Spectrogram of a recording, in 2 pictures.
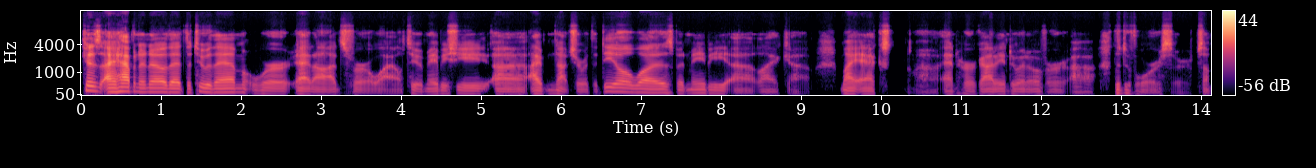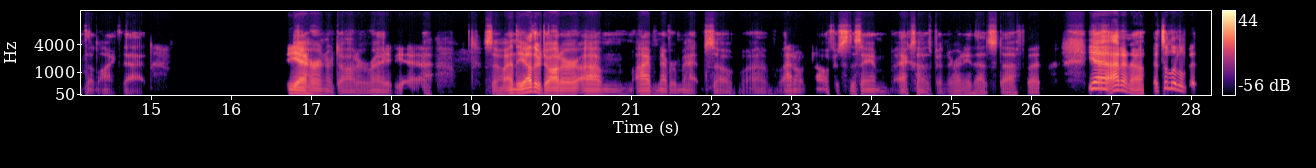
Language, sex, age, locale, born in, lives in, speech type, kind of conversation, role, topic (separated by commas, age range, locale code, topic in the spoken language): English, male, 60-64, en-US, United States, United States, conversation, advice, user, How can I reconnect with old friends who have drifted apart over the years?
